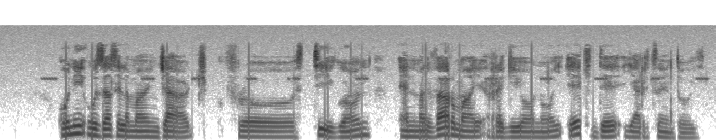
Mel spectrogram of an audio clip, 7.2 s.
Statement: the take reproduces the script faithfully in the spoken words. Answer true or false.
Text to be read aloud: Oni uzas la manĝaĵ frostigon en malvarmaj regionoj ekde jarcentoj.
true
